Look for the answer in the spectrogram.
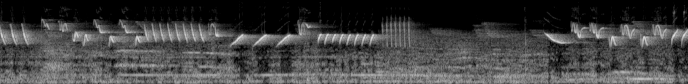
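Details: Song of a yellow-fronted canary from a song-tutor recording: rapid high trills and sweeping whistles chained together, a short buzzy burst midway, then more trilled phrases after a pause, over a faint low hum.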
